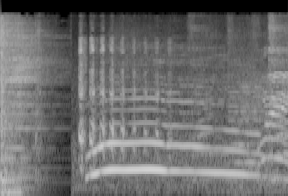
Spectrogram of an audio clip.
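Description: Strummed guitar music cuts off, then about half a second in comes one long drawn-out cat meow used as a sound effect: it rises quickly, then holds and slowly falls in pitch.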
